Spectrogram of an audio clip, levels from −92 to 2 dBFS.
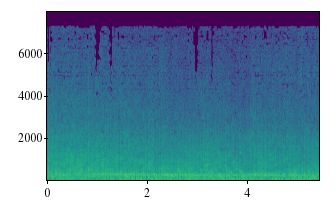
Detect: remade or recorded remade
